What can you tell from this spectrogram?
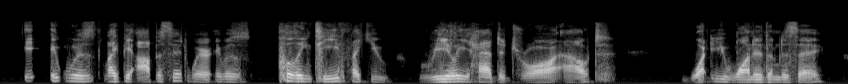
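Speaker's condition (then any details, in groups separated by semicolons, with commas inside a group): No condition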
